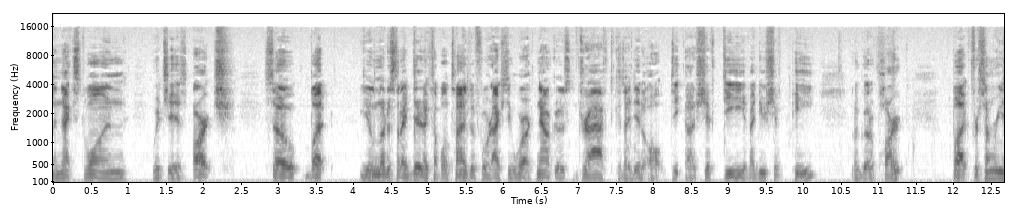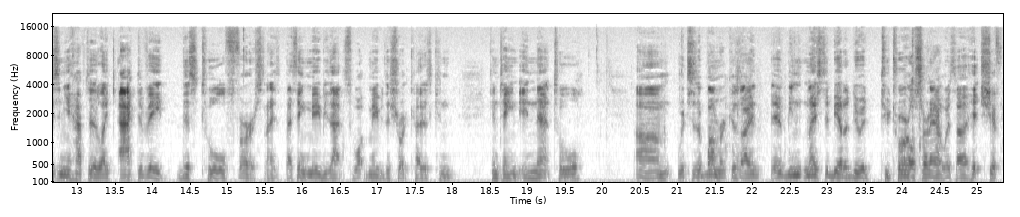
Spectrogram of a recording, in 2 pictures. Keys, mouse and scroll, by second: 4.7 shift+d, 9.5 shift+p, 12.9 click, 15.0 click, 19.7 shift+click, 20.7 shift+d.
